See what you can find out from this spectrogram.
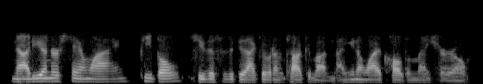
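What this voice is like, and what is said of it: Choked-up emotional voice. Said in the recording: “I got a little choked up there”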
